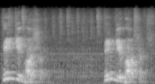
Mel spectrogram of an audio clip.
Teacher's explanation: in Hindi, the word Hindi, the first E is short and the last E is long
